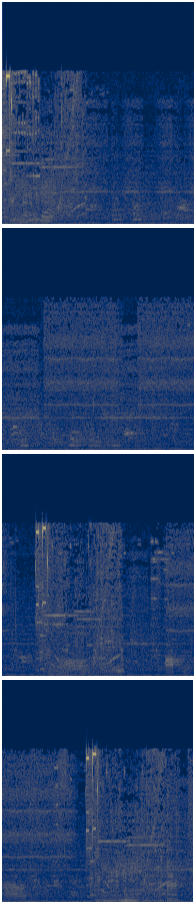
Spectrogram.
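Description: Electronic glitchy whooshes sweep up and down.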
